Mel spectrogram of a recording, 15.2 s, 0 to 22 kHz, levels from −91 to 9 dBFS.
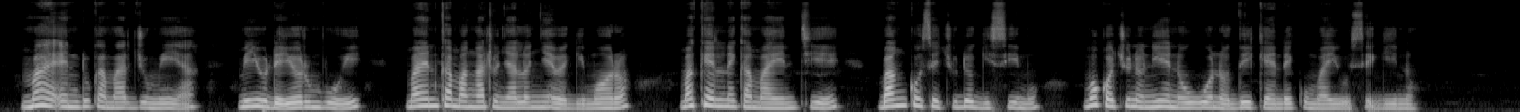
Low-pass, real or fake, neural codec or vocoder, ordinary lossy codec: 19.8 kHz; fake; vocoder, 44.1 kHz, 128 mel bands every 512 samples, BigVGAN v2; none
